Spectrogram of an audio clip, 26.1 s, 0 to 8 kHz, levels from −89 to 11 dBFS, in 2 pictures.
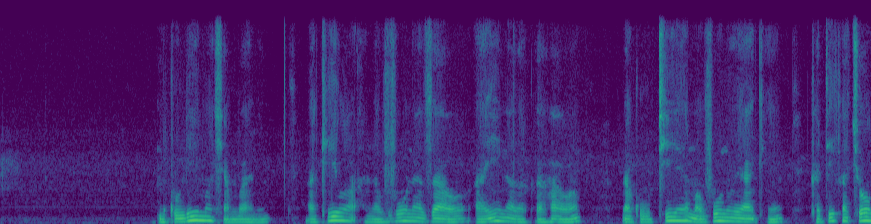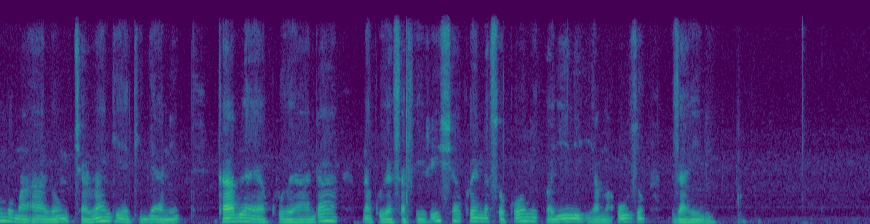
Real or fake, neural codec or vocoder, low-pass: real; none; 7.2 kHz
